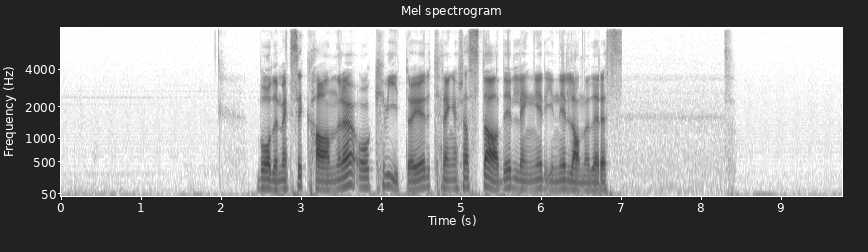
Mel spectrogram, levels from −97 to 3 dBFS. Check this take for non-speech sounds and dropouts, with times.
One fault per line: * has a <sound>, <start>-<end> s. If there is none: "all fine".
all fine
